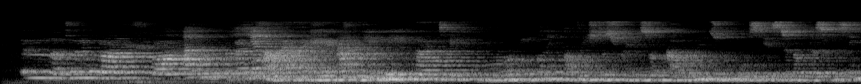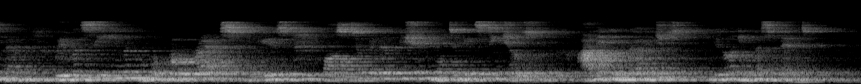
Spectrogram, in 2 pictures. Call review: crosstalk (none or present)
present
